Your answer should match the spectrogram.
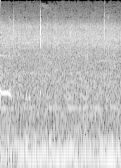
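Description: A steady low hum like a distant motor, with one short high chirp right at the start and a few faint ticks.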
